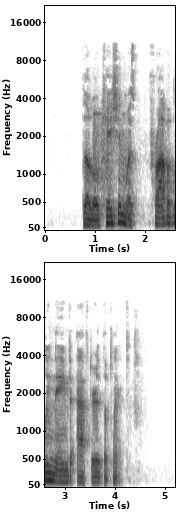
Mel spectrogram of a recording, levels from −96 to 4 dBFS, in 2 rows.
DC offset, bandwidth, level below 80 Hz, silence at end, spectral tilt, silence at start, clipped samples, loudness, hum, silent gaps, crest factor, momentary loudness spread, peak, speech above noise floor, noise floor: under 0.1%; 11 kHz; -46 dBFS; 1.1 s; -7.5 dB/octave; 0.75 s; under 0.1%; -19 LUFS; none; none; 18 dB; 13 LU; -2 dBFS; 67 dB; -86 dBFS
